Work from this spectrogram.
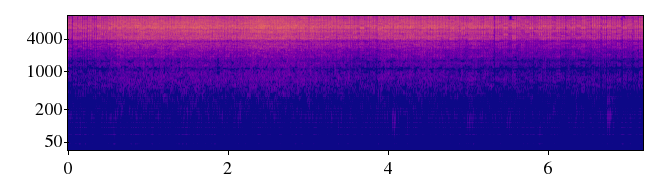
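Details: Western diamond-backed rattlesnake rattling its tail: a continuous, even, high-pitched buzzing hiss held at steady loudness throughout, with no other sounds.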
